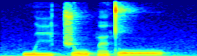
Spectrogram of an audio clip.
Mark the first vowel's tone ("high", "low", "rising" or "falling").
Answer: low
